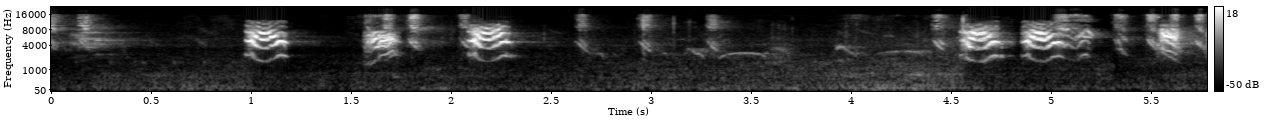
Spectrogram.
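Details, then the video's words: Female Double-collared Seedeater, in heat and peeping, calls to rouse a male with bright high chirps in twos and threes, separated by quieter ticks, over light background noise. "FÊMEA DE COLEIRO QUENTE CHAMANDO MUITO FOGOSA E PIANDO"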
